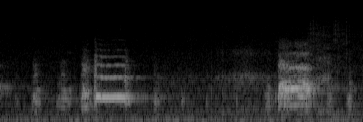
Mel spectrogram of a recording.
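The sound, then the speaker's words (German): Small chickens cluck and squawk: a few short clucks, then two louder, drawn-out tonal calls with a quieter stretch between them. “Du, deine kleinen Hühner rücken ab.”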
